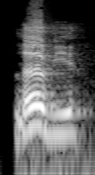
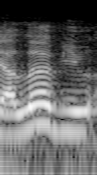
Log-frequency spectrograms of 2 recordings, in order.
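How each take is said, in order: First: It is said harshly and curtly. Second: It is said tenderly and warmly.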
